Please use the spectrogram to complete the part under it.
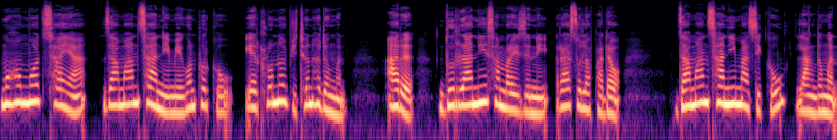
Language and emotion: Bodo, neutral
